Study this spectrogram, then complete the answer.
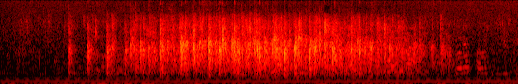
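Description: A crowd applauds, clapping steadily, then fades out.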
